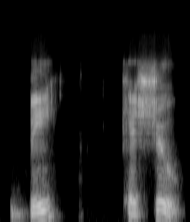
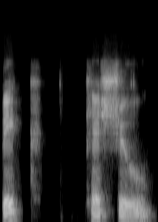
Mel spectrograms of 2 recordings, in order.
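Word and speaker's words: בִּקְשׁוּ: So it is now pronounced bi keshu. Instead of it being bik keshu, it is now bi keshu.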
